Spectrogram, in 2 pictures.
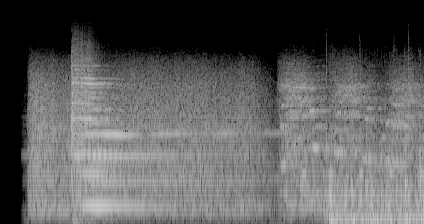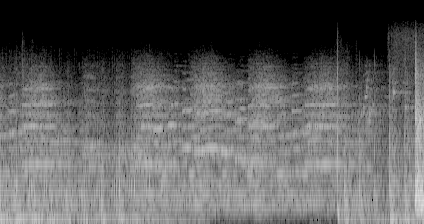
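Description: A boxing-ring bell clangs once about half a second in and rings out for about two seconds. From about three seconds in, music with a steady beat plays.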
